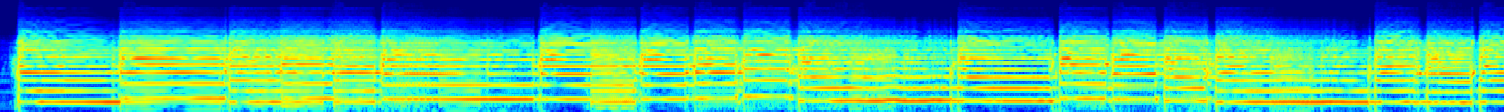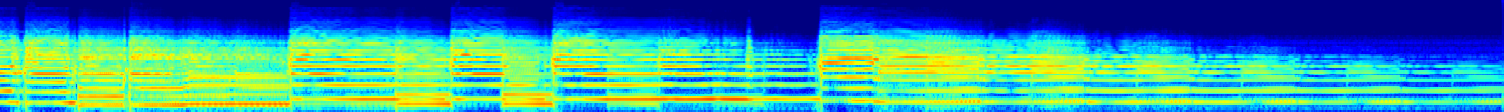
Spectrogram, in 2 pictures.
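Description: Electric guitar played through stacked Broadcast and Savage overdrive pedals, thick distorted chords and sustained notes ringing loud and close, with a slight chorus-like shimmer and no talking.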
